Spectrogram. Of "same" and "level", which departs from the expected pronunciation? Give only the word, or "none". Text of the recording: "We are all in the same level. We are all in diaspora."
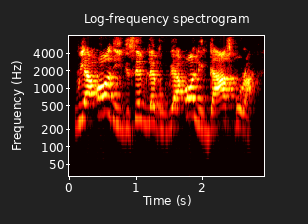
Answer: none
